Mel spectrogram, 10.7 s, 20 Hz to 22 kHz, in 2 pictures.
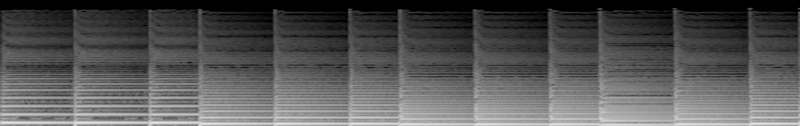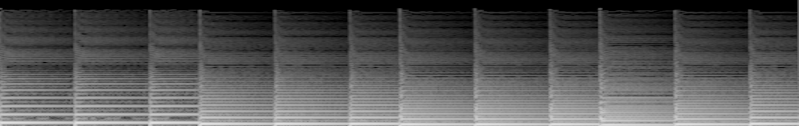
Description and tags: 90 bpm ATTACK LOOP 3 square triangle melody mastered 16 bit
This is a component of a melodic drumloop created with the Waldorf Attack VSTi within Cubase SX.
I used the Analog kit 1 preset to create this loop, but I modified some
of the sounds. It has a melodic element in it. The key is C majeur. Tempo is 90 BPM.
Length is 1 measures and I added an additional 5 measures for the delay
tails. Mastering was done within Wavelab using TC and Elemental Audio
plugins.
